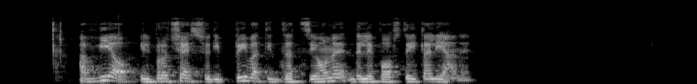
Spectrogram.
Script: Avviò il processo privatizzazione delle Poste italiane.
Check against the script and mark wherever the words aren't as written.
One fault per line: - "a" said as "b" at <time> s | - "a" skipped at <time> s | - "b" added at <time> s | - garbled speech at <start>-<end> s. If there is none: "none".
- "di" added at 2.1 s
